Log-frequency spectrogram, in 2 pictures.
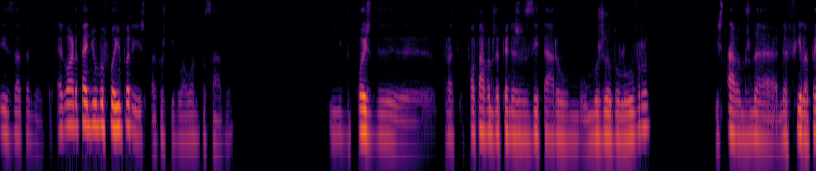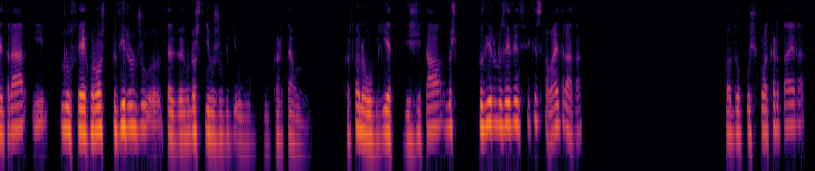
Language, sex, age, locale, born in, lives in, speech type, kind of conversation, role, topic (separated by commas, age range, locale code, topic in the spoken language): Portuguese, male, 60-64, pt-PT, Portugal, Portugal, conversation, unstructured, none, Você já viveu alguma aventura inesperada durante uma viagem?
